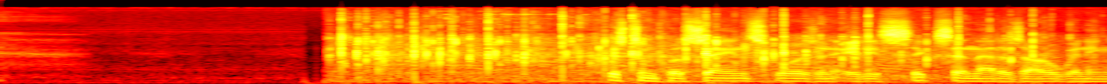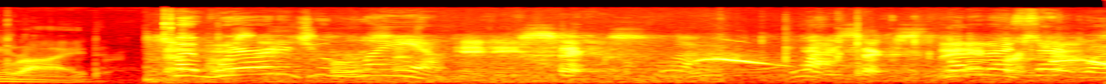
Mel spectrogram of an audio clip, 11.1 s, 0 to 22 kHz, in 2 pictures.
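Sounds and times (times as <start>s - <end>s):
crackling of small knocks and clicks: 1.6s - 5.7s.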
